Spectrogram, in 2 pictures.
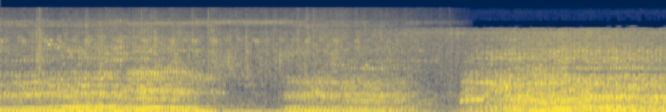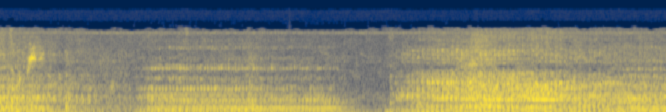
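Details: Elephant giving drawn-out, grating roars in three or four long bursts, deep and buzzy with layered overtones, each ending in a brief lull before the next call begins.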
